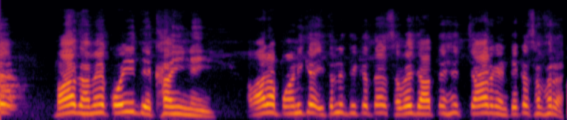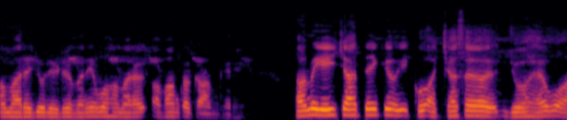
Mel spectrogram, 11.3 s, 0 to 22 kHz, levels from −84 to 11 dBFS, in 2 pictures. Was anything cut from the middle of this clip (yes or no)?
yes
